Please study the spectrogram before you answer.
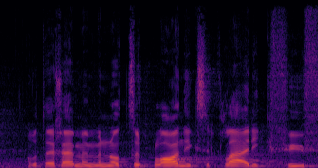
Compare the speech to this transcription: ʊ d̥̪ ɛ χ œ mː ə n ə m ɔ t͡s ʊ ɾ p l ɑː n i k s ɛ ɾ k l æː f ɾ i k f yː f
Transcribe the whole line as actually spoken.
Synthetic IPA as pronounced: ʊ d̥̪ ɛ χ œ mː ə m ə n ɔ t͡s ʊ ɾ p l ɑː n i k s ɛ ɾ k l æː ɾ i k f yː f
